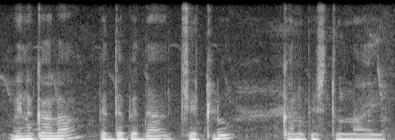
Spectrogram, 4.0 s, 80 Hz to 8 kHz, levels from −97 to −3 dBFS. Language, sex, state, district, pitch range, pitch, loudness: Telugu, male, Telangana, Mahabubabad, 150-170 Hz, 160 Hz, -19 LUFS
